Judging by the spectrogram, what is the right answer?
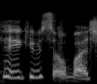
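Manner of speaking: sobbing townsman voice. Voicing a slumped townsman whom the group offers to help, crying townsman voice. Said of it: "And he's like crying".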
